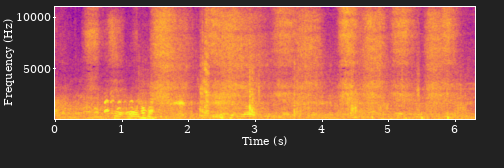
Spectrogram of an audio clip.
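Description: Faint voices of people talking at a distance, with several short bursts of rushing noise between them.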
